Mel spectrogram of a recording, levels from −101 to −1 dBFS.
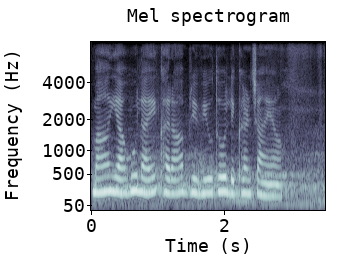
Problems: constant background noise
